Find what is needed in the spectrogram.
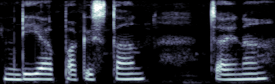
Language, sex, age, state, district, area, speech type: Santali, male, 18-30, West Bengal, Uttar Dinajpur, rural, spontaneous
